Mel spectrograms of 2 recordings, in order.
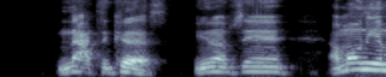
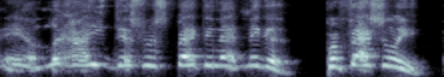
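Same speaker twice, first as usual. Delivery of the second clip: amazed; 9 semitones higher, 3 dB quieter than usual. Retold or imitated. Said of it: "I'm like".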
